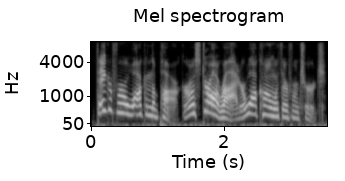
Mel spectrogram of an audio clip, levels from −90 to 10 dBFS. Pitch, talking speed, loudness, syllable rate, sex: 255 Hz, 320 wpm, -17 LUFS, 5.6 syllables/s, female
